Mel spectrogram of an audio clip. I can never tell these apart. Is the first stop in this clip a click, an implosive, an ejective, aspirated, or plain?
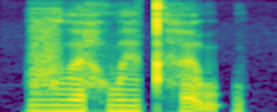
aspirated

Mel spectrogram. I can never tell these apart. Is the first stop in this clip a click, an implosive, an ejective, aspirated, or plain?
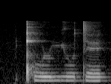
click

